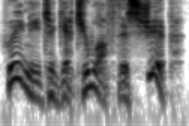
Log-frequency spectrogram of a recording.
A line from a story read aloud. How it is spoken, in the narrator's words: said Forex urgently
